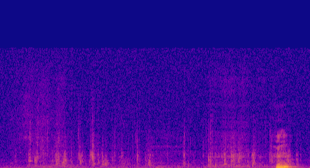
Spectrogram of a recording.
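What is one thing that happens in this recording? A man sniffs a drink several times, up close.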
